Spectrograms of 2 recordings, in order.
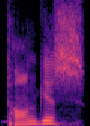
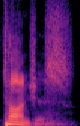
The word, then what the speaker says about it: Tonges: Is it a hard G? It's a Tongis. Jake Tongis. Tongus. Jake. Tongis. Yeah, I'm gonna go. A hard G. Pronunciation. I'm looking up pronounced tonis. Ton like ton. Like you're yawning. Ton. J. So J. So the second one's right.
